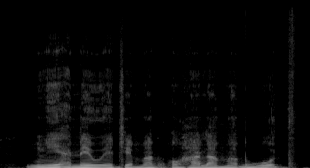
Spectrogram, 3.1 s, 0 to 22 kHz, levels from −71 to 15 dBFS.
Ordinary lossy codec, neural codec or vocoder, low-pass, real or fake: none; codec, 44.1 kHz, 1.7 kbps, Pupu-Codec; none; fake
